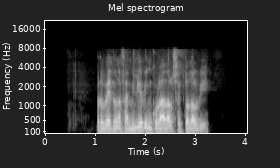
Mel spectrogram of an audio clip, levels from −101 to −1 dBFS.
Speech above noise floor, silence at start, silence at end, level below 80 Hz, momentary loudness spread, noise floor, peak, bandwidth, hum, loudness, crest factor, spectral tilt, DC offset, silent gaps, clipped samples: 62 dB; 1.05 s; 0.8 s; -52 dBFS; 10 LU; -83 dBFS; -6 dBFS; 8 kHz; none; -21 LUFS; 18 dB; -7 dB/octave; under 0.1%; none; under 0.1%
